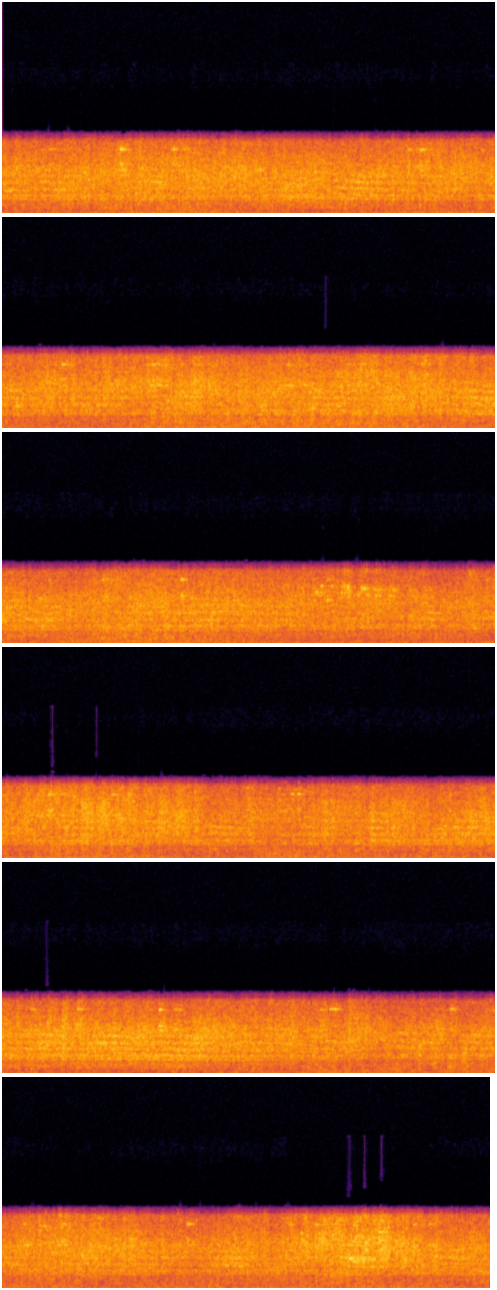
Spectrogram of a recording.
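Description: Loaded freight train's cars rolling past close by at speed, steel wheels on the rails making a loud, steady, unbroken clatter.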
